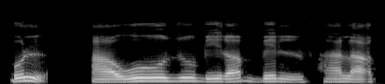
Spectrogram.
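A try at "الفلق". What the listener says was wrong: আচ্ছা, ফালাক, এখানে কফটা একটু মোটা করেন আর একটু কলকলা পড়েন। আচ্ছা, এখানে দেখেন কফ, ত, বা জিম, দাল, এই পাঁচটা হরফ হয়েছে যে কলকলার হরফ। কফ, ত, বা জিম, দাল, এই পাঁচটা হরফ হলো কলকলার হরফ। আচ্ছা, কলকলা অর্থ হয়েছে ধাক্কা দিয়ে পড়া।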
